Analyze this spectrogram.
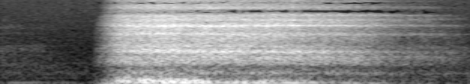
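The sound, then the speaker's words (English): A long exhale through the mouth, a single airy breath that starts abruptly, stays steady and strong, then gradually fades away. “Taking another deep breath in through your nose and holding it, and exhale through your mouth.”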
